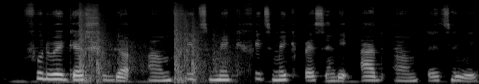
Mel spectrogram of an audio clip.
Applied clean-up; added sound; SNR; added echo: none; Gunshot, gunfire; 10 dB; none.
